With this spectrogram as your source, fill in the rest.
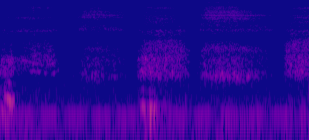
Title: Snoring sounds for sleeping 💤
